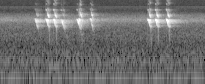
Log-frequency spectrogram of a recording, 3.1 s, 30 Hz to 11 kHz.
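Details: Black-chested jays at a fruit feeder in Panama, 2 March 2021, give harsh, ringing calls: a quick run of about five clipped notes, a pause, then three more, over faint hiss; Black-chested jay call.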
